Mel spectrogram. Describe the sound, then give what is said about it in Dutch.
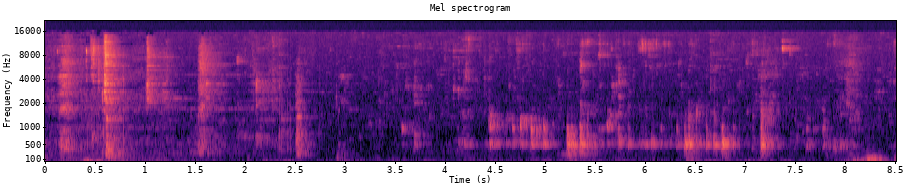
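Tea being poured into a cup, with a few light knocks and clicks first, then a steady, trickling stream of liquid with a fairly even tone, broken by brief pauses before it stops. “Dan schenk ik nog een theetje in.”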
